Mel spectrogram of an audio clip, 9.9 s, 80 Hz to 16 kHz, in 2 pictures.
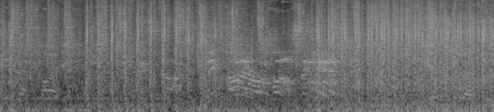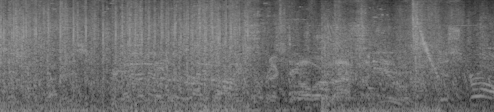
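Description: Battle in the strategy game Dawn of War 2 with a grenade going off amid gunfire: dense, continuous rumbling blasts and rapid shots fill the whole stretch, loud and crowded, with no speech.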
